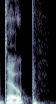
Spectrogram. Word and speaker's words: Doughp: There's this place at Pier 39 in San Francisco called Dope, but it's spelled D-O-U-G-H-P, like cookie dough, dope.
